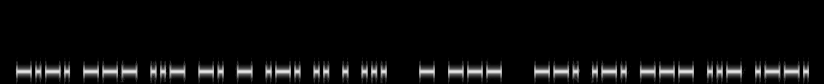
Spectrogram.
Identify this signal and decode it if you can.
Morse code, heard as a keyed tone, about 25 wpm, 600 Hz. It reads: COUNTRIES TO GROUP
